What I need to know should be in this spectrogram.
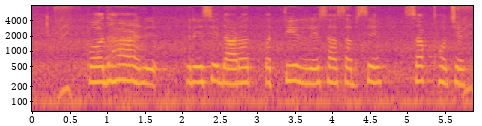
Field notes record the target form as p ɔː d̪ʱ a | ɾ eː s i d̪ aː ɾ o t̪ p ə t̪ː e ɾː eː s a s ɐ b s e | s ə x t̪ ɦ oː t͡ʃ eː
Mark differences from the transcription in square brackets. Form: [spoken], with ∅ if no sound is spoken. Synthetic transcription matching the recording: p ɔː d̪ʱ a | ɾ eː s [e] d̪ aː ɾ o t̪ p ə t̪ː [i] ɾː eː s a s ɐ b s e | s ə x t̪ ɦ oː t͡ʃ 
